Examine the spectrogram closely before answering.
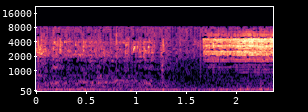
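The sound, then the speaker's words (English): Water runs from a tap in a steady, hissing rush, growing noticeably louder and fuller partway through, with a low hum underneath and no voices. “I've got to go and turn the water off.”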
